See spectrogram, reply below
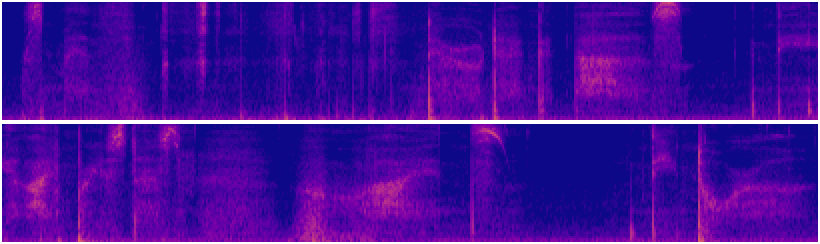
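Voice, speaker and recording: A woman does a tarot reading within an ASMR fantasy role play, whispering breathily with no voice behind it. She explains slowly and softly in short, pause-broken phrases, and the recording quality is low.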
